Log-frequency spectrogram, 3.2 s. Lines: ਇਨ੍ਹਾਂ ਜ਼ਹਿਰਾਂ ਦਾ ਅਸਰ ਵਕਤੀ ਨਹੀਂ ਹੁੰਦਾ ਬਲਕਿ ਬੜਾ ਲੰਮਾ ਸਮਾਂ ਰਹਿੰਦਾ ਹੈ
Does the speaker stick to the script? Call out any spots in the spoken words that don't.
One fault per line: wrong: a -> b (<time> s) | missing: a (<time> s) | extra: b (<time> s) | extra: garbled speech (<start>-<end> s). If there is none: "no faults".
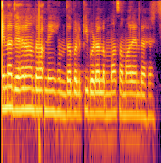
missing: ਅਸਰ ਵਕਤੀ (0.8 s)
